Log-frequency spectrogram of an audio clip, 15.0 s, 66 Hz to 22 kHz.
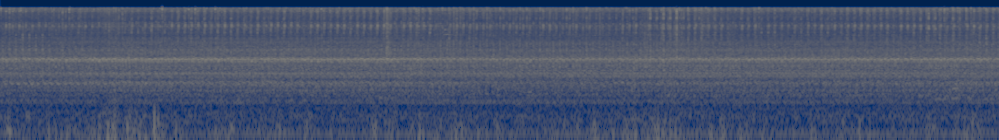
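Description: Juki HZL-7800 computerized sewing machine running steadily at speed, its motor whining and the needle stitching rapidly. It is sewing an automatic one-step buttonhole, sized by the button held in the buttonhole foot.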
